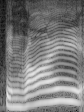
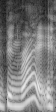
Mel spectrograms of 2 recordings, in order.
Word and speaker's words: Binh Rey: more okay um well my name's Ben Rai uh even though it's spelled r-e-y it's pronounced arrive as my mother-in-law says I've got to correct people because you know people say Ben Ray yeah I'm being Rye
